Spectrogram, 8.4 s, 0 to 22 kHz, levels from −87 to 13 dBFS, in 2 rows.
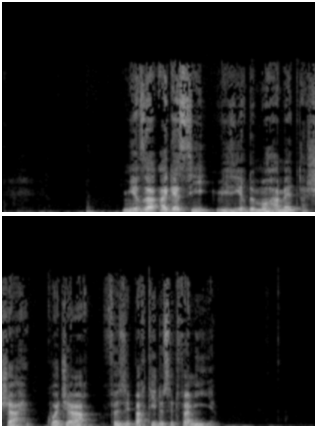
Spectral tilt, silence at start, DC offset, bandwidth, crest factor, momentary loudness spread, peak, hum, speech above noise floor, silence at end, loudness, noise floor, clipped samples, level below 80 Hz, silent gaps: -5 dB/octave; 1.1 s; under 0.1%; 16.5 kHz; 22 dB; 11 LU; -4 dBFS; none; 48 dB; 1.35 s; -23 LUFS; -71 dBFS; under 0.1%; -54 dBFS; none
